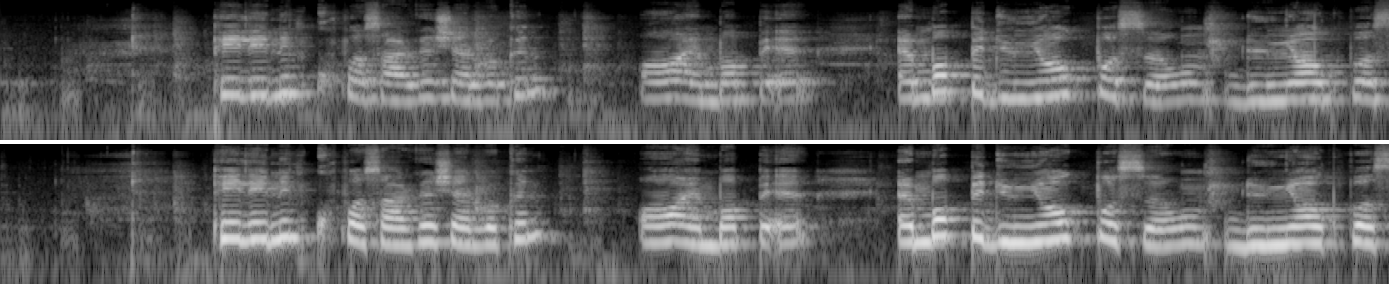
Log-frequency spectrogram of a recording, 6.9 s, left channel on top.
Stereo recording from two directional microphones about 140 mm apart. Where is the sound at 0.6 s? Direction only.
40° right (ahead or behind).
